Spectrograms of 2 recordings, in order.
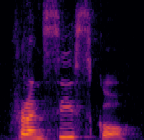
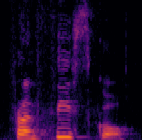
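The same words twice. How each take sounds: First: The middle consonant sounds like an s. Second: The middle consonant sounds like a th.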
